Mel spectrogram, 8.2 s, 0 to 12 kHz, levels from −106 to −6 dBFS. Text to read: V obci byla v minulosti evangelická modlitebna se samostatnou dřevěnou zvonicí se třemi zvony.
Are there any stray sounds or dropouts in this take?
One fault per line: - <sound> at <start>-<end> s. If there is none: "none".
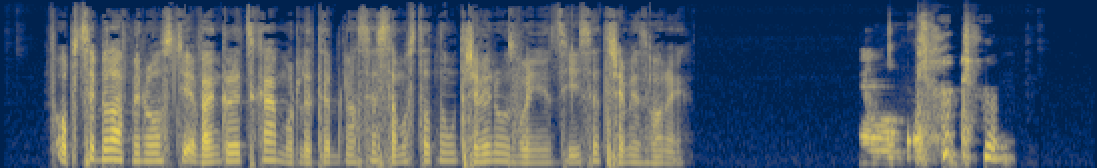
- cough at 6.4-7.6 s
